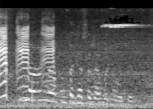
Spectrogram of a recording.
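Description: People's voices: a few short, high-pitched exclamations or laughs in quick succession, followed by talking, over a steady low hum.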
